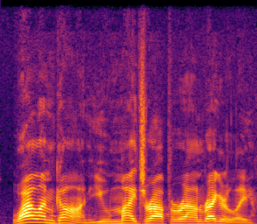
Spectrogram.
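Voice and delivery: normal talking voice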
